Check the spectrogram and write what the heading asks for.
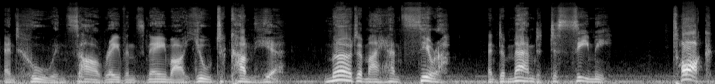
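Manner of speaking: building to a furious shout. Acted. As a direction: build from cold rage to a roar. Glotha furious at intruder.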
